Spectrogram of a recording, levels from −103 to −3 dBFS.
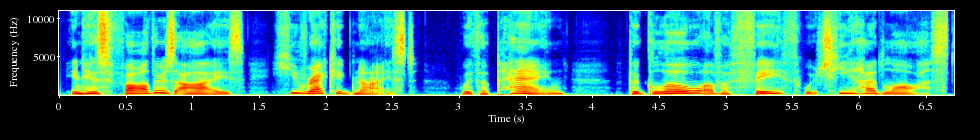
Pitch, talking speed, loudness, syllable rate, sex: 225 Hz, 160 wpm, -17 LUFS, 3.8 syllables/s, female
